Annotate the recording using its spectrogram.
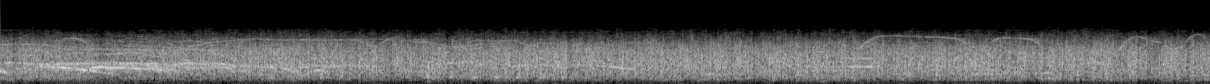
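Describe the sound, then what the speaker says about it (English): Studio audience at a 1985 televised stand-up comedy show applauds and cheers steadily for the whole stretch, a dense, loud wash of clapping with whoops rising above it. "give yourself a big round of applause for being a great audience"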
